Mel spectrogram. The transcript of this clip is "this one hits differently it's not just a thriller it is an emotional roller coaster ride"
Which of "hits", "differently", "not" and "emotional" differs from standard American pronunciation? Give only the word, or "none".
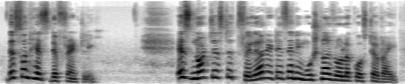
none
